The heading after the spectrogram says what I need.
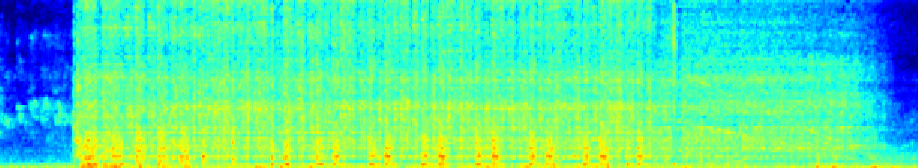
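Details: Starter relay bypassed and jumped with key on during fuel pump troubleshooting: starter churns with uneven rapid beat for over five seconds, never catching a steady idle; owner suspects something stuck and plans to pull the intake, fuel pump suspected.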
